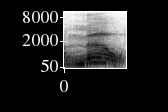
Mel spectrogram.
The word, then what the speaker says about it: não: Quando você fala não, embora apareça um O, na verdade isso daqui é um U. Você pronuncia como U.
